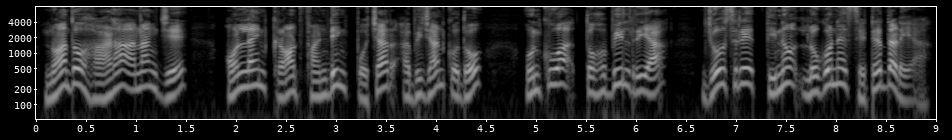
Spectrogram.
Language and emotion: Santali, surprised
